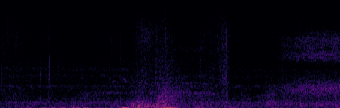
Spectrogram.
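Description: Faint soft thumps and taps, a few stronger ones around the middle, from fingers working a tablet's touchscreen and handling the tablet.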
